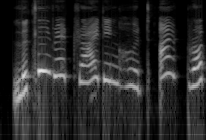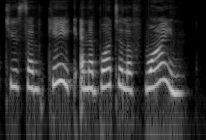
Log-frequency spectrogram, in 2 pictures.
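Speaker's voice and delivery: tiny, very high, small put-on voice. Narrating the fairy tale, the wolf answers grandmother at her door: soft little voice. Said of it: "putting on a soft little voice".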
